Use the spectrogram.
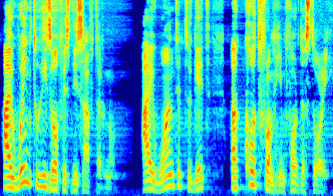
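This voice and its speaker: An actor playing an earnest male journalist in a radio drama, speaking expressively in simple, deliberate sentences. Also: medium pitch, sing-song, dry recording. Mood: serious, recounting. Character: earnest young male journalist breaking bad news to a friend. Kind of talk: English-learning radio drama acting.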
